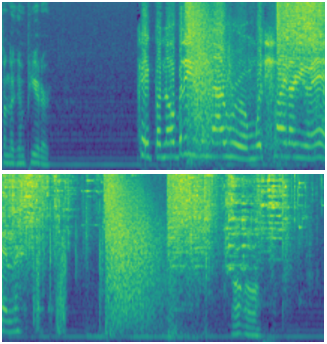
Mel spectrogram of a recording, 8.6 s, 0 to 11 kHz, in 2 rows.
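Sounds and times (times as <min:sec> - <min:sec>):
speech: 0:00.0 - 0:00.8, 0:01.8 - 0:05.1, 0:07.4 - 0:08.0
steady low electrical hum: 0:00.0 - 0:08.5
glass shattering: 0:03.6 - 0:08.5.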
